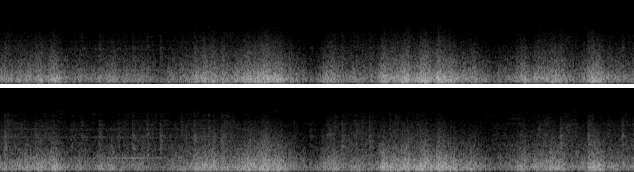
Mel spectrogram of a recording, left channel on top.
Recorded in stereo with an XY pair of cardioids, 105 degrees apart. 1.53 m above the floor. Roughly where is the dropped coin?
No dropped coin in this recording.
